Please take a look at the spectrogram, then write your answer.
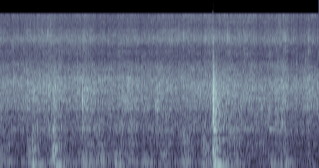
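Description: Ground pork (giniling) sizzling in a pan for tortang giniling, a soft steady crackle with a few brief scraping stirs, fairly quiet.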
